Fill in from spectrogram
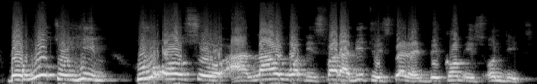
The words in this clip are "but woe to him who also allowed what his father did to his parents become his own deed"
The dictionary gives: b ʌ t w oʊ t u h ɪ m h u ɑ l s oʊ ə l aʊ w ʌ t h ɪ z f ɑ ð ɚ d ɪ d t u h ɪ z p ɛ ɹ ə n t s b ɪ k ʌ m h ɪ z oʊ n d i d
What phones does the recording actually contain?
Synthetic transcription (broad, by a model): b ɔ t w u t u h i m h u ɑ l s oʊ ə l aʊ w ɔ t h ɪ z f ɑ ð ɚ d ɪ d t u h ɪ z p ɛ ɹ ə n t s b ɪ k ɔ m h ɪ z oʊ n d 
